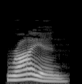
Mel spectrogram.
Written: Rian

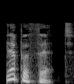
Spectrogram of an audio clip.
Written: epithet

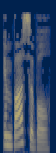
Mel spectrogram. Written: embossable

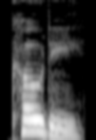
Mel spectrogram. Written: cody

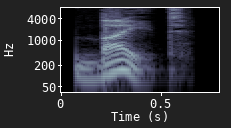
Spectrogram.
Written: bight

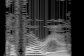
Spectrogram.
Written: caffaria

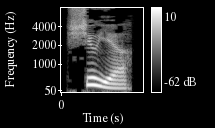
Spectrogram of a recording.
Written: shuya

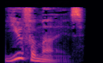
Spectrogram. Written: euphemize

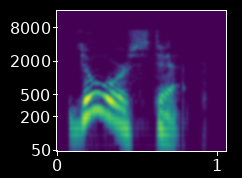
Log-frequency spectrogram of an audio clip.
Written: doorstep

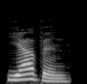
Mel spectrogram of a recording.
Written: Yavin

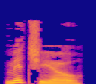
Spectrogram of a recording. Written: michiyo

